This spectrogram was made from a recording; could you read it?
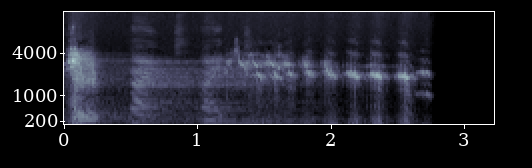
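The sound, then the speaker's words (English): A voice imitates a bird's night song: a quick run of bright, whistled chirps, then about half a dozen evenly spaced trilling notes, fairly loud, before stopping abruptly. “One crazy old bird in the middle of the night. Singing and singing and singing and singing and singing.”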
